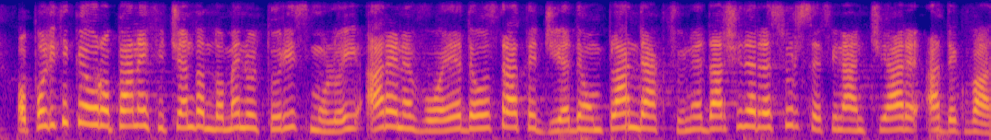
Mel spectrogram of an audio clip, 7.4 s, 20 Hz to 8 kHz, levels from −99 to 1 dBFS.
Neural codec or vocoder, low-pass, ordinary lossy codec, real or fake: none; 7.2 kHz; Opus, 32 kbps; real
